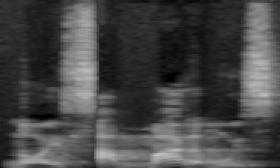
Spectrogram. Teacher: o acento tônico está no ma que é a anti penúltima sílaba tônica forte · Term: pró-paroxítono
